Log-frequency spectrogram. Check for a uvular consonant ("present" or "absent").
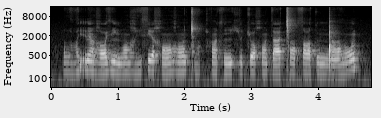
present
